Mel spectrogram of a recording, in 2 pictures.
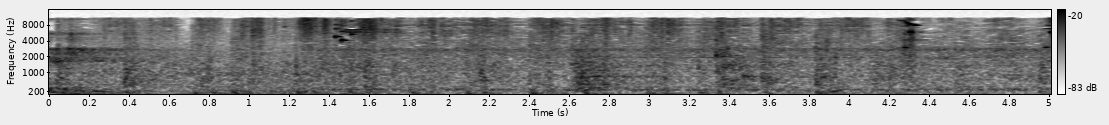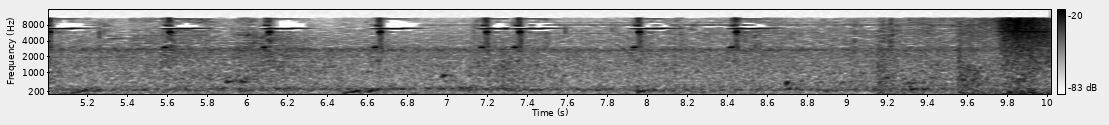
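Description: Metal footsteps clank as an armoured figure runs.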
